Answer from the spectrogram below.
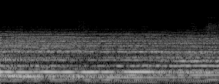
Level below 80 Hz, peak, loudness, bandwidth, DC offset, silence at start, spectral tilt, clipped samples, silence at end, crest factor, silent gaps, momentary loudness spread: -62 dBFS; -10 dBFS; -24 LUFS; 8.6 kHz; under 0.1%; 0 s; -5.5 dB/octave; under 0.1%; 0 s; 14 dB; none; 4 LU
